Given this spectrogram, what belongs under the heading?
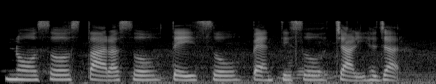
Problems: constant background noise, background conversations at intervals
